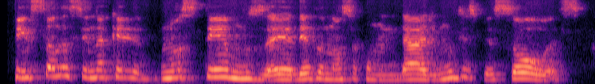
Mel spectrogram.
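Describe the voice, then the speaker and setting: A woman's voice: mid-range voice, lo-fi sound. A woman hosting a casual interview, chatty and asking long, winding questions. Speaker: interview host.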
